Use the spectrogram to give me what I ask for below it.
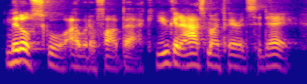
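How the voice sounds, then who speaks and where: A man's voice: medium pitch, fairly quick, creaky, breathy edge. A young man and father talking earnestly in a casual podcast conversation, reflecting and using many fillers. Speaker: podcast co-host.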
